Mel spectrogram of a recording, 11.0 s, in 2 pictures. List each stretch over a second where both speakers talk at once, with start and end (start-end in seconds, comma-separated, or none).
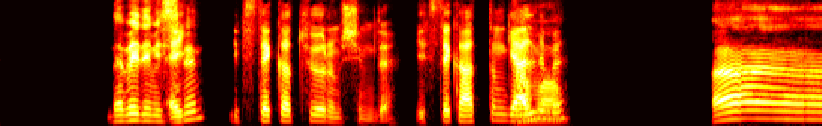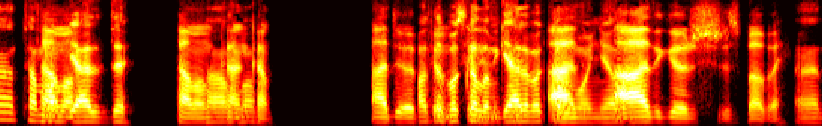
8.2-9.8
